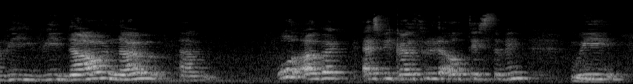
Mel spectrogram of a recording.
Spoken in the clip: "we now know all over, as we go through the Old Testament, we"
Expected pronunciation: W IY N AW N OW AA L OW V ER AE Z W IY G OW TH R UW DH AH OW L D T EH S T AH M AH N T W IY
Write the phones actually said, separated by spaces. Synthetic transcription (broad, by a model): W IY N AW N OW AA L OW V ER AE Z W IY G OW TH R UW DH AH OW L D T EH S T AH M AH N T W IY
